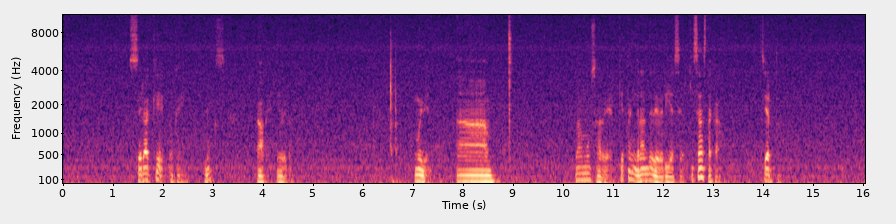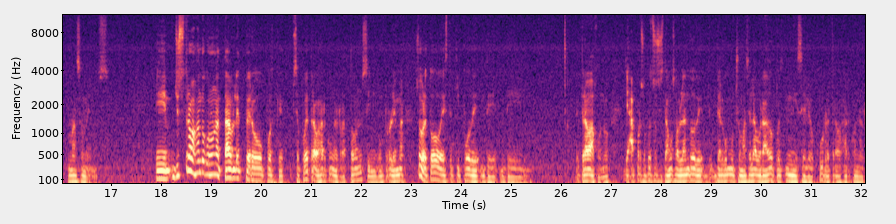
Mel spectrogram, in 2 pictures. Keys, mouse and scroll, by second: 3.2 click, 4.6 click, 6.5 f, 7.4 click, 9.0 click, 10.1 click, 10.7 click, 12.2-21.4 drag, 30.4-32.0 drag.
